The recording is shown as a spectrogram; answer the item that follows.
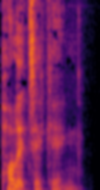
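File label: "politicking", British English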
